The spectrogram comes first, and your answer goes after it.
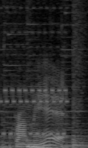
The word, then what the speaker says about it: Gramarye: A grand Gramarye.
